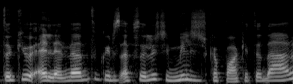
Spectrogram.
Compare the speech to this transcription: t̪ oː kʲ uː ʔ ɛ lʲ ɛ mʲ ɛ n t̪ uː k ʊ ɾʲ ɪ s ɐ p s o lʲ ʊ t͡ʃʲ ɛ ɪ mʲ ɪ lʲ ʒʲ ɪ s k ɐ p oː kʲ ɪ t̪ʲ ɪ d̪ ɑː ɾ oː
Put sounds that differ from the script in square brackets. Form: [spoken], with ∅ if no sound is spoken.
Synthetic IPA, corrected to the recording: t̪ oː kʲ uː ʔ ɛ lʲ ɛ mʲ ɛ n t̪ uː k ʊ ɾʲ ɪ s ɐ p s o lʲ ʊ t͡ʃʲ ɛ ɪ mʲ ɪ lʲ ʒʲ ɪ [ʃ] k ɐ p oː kʲ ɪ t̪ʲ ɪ d̪ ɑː ɾ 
